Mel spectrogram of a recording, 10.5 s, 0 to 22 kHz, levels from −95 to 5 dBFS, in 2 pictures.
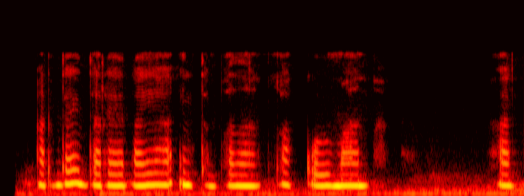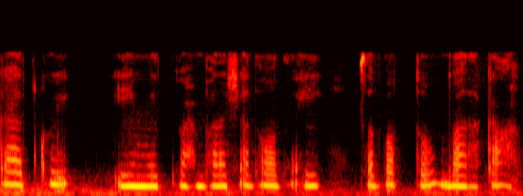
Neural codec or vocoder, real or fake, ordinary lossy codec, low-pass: codec, 16 kHz, 8 kbps, FunCodec, trained on Chinese and English, 25 frames a second; fake; none; 7.2 kHz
